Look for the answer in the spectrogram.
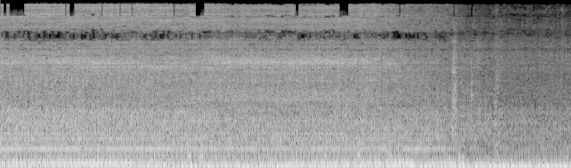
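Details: Lotus Elan restomod with carburettors refitted and line flushed, during balancing after pulling the throttles up: low steady idle drone with a faint uneven beat, then the note drops away. Idle is still being balanced.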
